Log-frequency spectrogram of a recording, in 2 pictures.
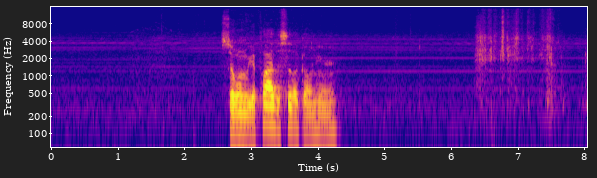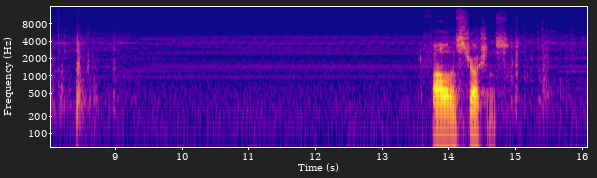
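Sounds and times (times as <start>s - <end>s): steady electrical hum: 0.0s - 16.0s
rustling of handled objects: 6.4s - 9.0s, 14.8s - 16.0s.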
